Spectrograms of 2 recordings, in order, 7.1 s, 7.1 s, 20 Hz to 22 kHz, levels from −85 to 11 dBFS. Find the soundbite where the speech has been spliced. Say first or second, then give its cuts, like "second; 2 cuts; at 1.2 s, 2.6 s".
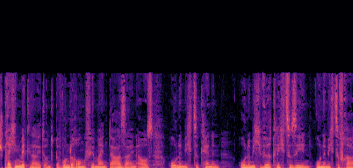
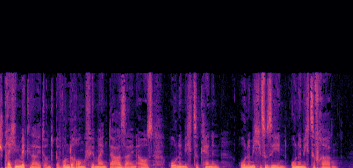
second; 1 cut; at 5.2 s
